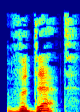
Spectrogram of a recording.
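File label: "vedette", British English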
